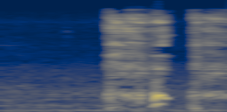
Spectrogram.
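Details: Irritant cough in a woman smoking a Black & Mild cigar for the first time: two harsh, breathy coughs in quick succession after inhaling; she finds it too rough to deep-inhale and can't finish it.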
